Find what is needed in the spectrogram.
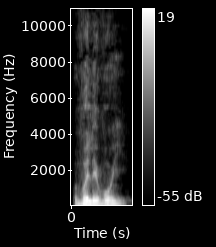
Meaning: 1. volitional 2. strong-willed, resolute, determined 3. authoritarian
- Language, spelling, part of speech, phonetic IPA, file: Russian, волевой, adjective, [vəlʲɪˈvoj], Ru-волевой.ogg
